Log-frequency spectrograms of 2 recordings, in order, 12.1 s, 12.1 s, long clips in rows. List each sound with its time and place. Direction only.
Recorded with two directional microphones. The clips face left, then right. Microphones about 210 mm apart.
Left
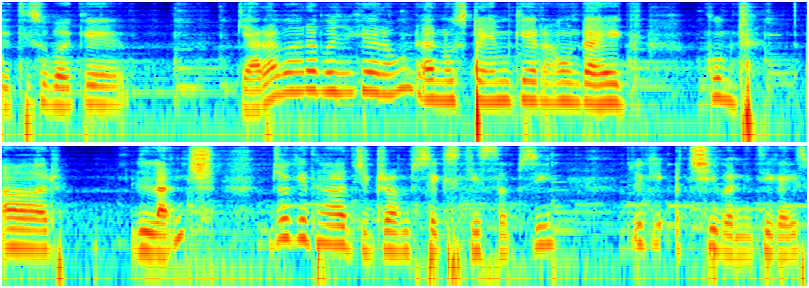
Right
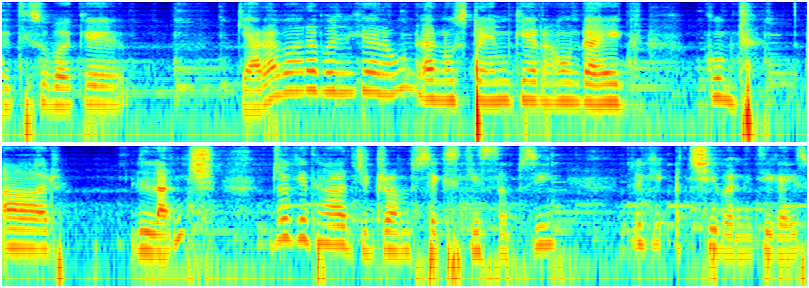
0.0 s speech: 30° left (ahead or behind)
